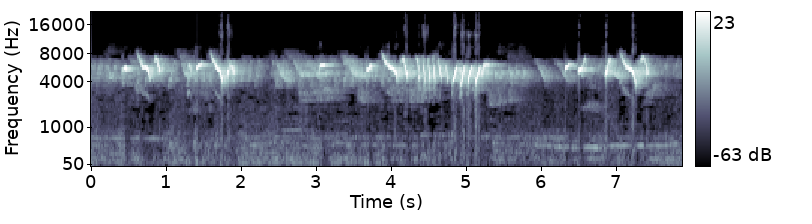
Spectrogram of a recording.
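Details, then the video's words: Oriental white-eye song used as a lure for other birds: a continuous high, lively chattering of warbled twitters and quick trills, with fast rattling bursts around the middle and short pauses between phrases. "Burung Pleci cuitannya gacorr cocok untuk pancingan!!"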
